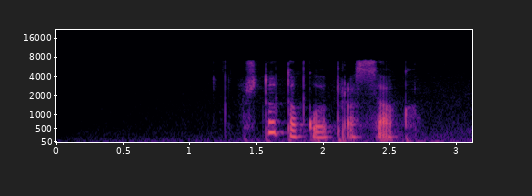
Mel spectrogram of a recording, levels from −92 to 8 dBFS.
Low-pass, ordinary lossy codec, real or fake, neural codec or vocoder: 7.2 kHz; none; fake; vocoder, 44.1 kHz, 80 mel bands, Vocos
